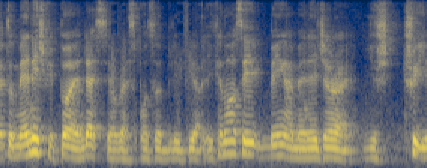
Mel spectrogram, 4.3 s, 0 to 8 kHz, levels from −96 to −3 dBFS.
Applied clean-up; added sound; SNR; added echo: neural separator model SepFormer DNS4.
